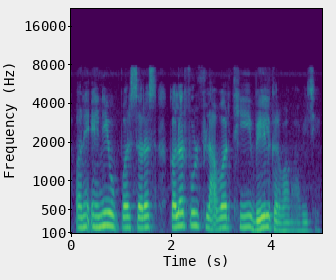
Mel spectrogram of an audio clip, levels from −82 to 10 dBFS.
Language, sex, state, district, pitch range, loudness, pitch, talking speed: Gujarati, female, Gujarat, Valsad, 170-195 Hz, -16 LUFS, 185 Hz, 130 wpm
